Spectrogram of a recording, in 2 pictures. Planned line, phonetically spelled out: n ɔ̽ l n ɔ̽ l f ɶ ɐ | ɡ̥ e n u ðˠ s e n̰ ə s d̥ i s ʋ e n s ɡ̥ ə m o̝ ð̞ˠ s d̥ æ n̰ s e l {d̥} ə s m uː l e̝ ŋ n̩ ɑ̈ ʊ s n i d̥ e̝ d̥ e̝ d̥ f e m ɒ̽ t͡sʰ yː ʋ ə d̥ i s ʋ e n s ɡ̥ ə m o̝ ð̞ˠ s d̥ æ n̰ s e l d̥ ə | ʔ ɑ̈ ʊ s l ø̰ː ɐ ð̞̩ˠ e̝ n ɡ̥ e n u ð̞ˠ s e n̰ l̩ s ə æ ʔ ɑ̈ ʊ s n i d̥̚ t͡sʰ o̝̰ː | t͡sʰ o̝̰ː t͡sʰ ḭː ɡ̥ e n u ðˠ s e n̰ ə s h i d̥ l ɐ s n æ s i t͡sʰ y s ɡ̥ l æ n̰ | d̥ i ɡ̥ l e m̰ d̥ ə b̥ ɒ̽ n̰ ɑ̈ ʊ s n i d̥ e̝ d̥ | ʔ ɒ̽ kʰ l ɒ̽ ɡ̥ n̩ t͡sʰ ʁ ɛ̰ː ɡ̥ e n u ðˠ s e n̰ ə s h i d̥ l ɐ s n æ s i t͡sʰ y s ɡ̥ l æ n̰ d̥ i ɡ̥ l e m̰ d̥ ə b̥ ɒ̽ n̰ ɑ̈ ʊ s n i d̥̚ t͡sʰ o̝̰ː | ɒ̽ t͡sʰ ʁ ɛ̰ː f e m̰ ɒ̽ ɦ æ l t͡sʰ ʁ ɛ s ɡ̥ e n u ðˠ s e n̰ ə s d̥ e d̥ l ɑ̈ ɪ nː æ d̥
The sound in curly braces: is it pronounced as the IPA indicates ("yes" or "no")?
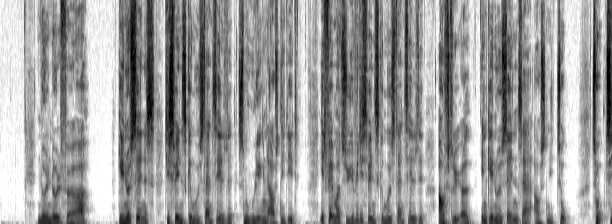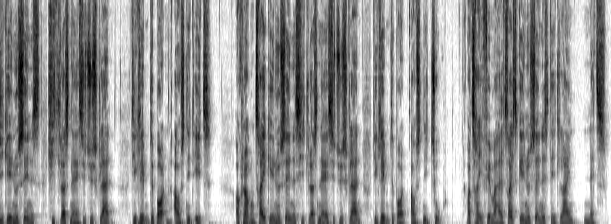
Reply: yes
